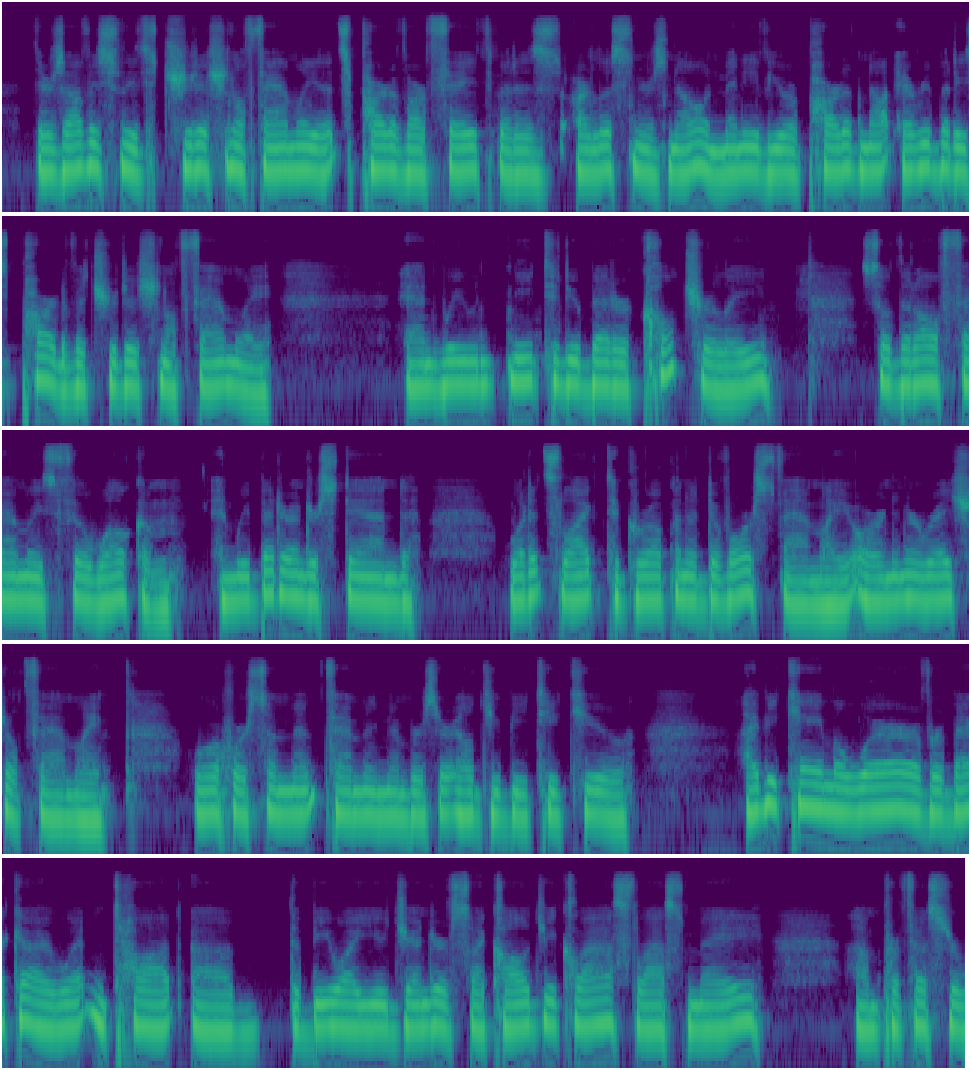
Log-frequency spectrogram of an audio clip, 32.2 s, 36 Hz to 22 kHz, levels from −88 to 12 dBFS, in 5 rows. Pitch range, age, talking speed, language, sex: 120-135 Hz, 50-69, 160 wpm, English, male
